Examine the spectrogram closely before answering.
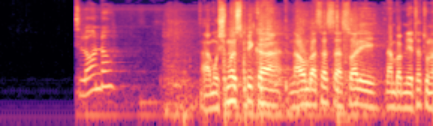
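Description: A woman speaks calmly into a microphone, echoing slightly in a large hall.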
